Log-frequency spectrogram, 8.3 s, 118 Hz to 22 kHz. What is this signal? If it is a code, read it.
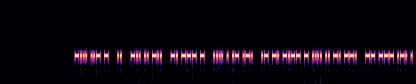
Morse code, heard as a keyed tone, about 41 wpm, 700 Hz. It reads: BUT I DID NOT HEAR ANYTHING MORE
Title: Sentences from Top 1000 Words - Review Part 4 - 45wpm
